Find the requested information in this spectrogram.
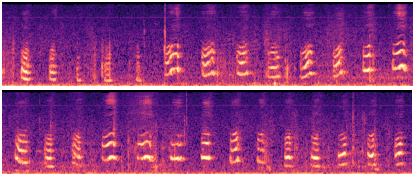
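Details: Golden Retriever puppies, Sadie's litter, two weeks old with eyes newly opened and learning to walk; a steady run of high, squeaky whimpers, each bending up then down, about three per second and overlapping from several pups, with faint room hum.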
